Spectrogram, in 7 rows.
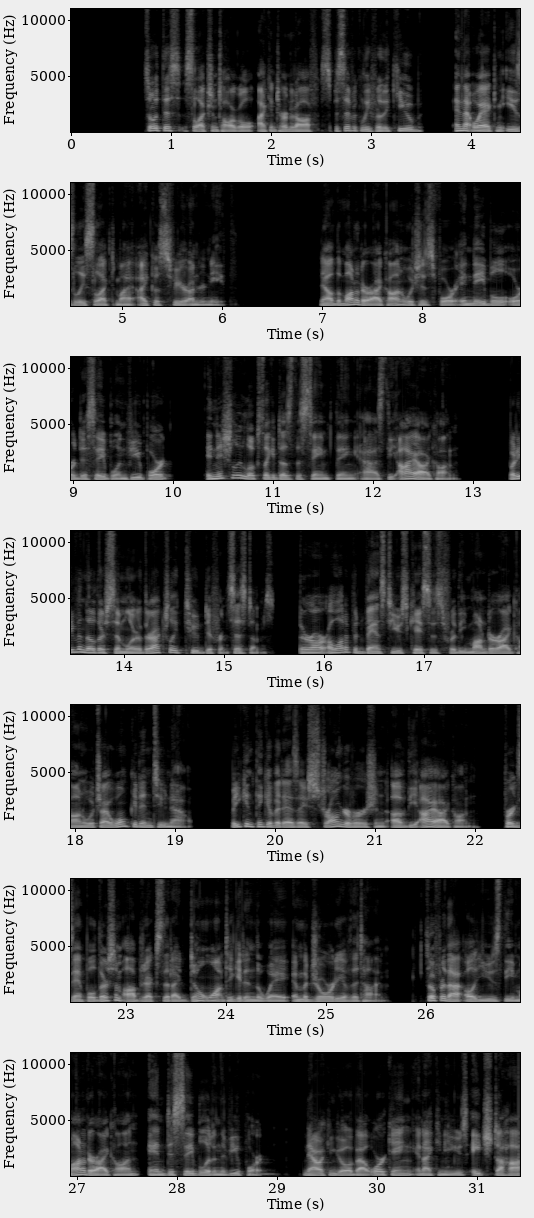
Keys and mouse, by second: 0.0-0.3 drag, 2.3 click, 3.7 click, 4.4 click, 4.9 click, 5.5 click, 6.0 click, 9.1 click, 9.6 click, 12.0 click, 12.4 click, 26.9 click, 29.6 click, 30.0 middle drag, 30.6 shift+middle drag.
